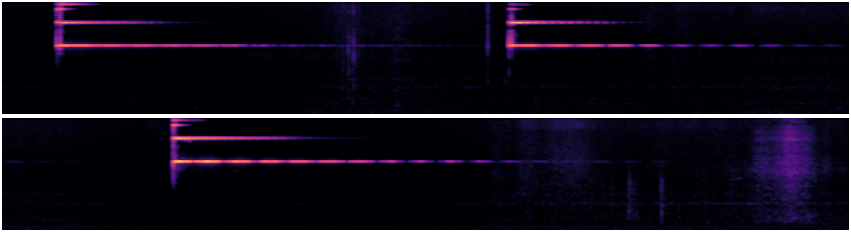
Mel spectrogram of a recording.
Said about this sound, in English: Now opening yourself to the sounds of the three bells signifying the end of this meditation.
